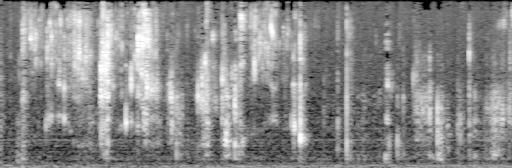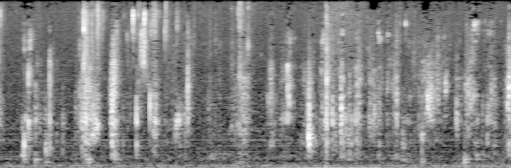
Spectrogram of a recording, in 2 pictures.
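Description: Close-miked wet chewing of king crab leg meat, with a dense irregular run of small wet clicks and crackles from the mouth.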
